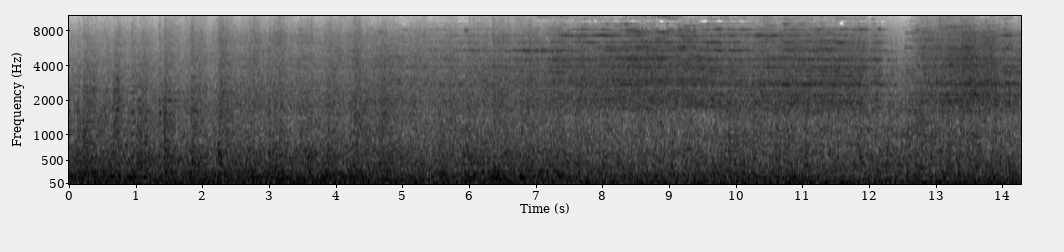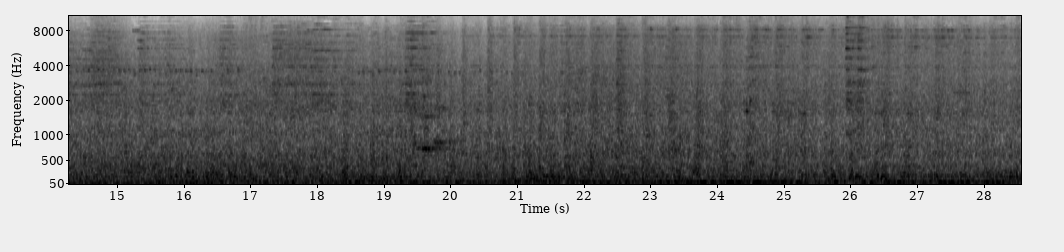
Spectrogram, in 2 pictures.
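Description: Freight cars of a mixed freight train (gondolas and covered hoppers) rolling past: a steady rumble of wheels on rail with scattered clicks at the rail joints. A high-pitched squeal rises about 8 seconds in and fades out by about 16 seconds.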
